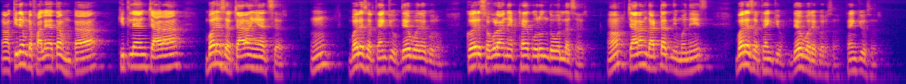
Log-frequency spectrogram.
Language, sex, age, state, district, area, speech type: Goan Konkani, male, 30-45, Goa, Pernem, rural, spontaneous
